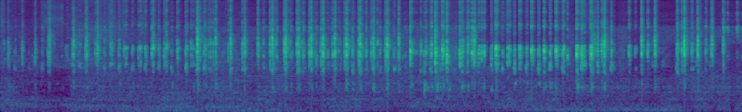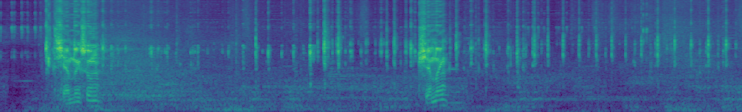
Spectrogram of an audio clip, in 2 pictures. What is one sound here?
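Game spell effects crackle and clash in rapid bursts during a fight.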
